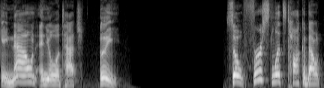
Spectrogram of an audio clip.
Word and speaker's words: 의: Now you can still pronounce it as 의 even when it's used as this particle, but it's much less common. More often you'll just hear it as 에.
